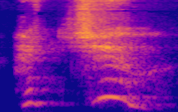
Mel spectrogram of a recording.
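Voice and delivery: high, loud hammed-up achoo; cartoon sneeze; big fake sneeze. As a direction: throw a huge theatrical sneeze. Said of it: "a pretty dramatic reading".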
